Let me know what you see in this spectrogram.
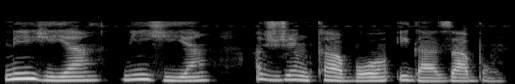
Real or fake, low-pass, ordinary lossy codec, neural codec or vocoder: real; none; none; none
